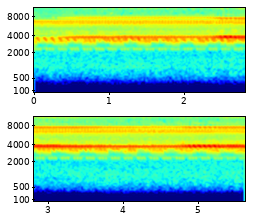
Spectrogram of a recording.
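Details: Chorus of crickets, including bell crickets, in Narita, Chiba, Japan; high continuous trilling with a clear ringing tone, pulses repeating about every quarter second, the nearest caller growing louder midway.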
